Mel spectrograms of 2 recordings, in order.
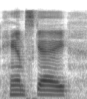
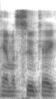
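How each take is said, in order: First: No vowel follows the first syllable. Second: An extra vowel follows the first syllable. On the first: The speaker calls it right. "I mean Hamsuke" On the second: The speaker calls it wrong. "not Hamasuke. God, I've mispronounced it"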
